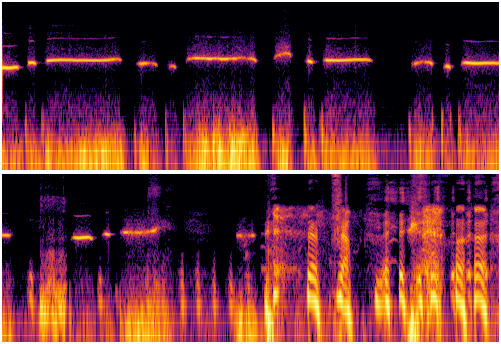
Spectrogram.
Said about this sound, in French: Écoute, tu siffles très bien, petit rossignol.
